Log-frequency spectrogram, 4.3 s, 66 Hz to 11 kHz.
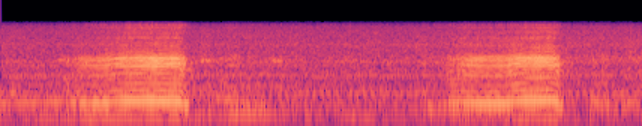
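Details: Snoring louder than usual, put down to being really tired: two loud, low, buzzing breaths about 2.5 seconds apart, rough and vibrating on each draw.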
